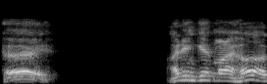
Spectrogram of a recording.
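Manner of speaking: mock very high, loud call carried across a room. Retelling how the bar owner called out as they were leaving; retelling a call across a bar. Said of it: "from across the bar, we hear".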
